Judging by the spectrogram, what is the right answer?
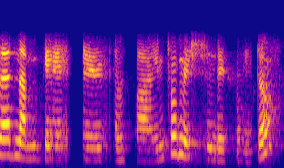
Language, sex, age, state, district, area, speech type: Kannada, female, 45-60, Karnataka, Chikkaballapur, rural, conversation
